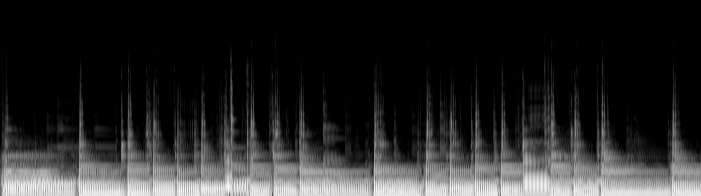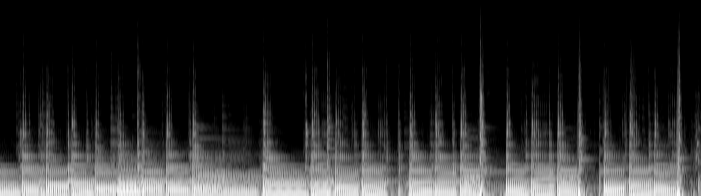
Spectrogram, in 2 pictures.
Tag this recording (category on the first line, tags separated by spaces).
Instrument samples > String
bass blues charvel fx loop loops mellow oneshots pluck plucked riffs rock slide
